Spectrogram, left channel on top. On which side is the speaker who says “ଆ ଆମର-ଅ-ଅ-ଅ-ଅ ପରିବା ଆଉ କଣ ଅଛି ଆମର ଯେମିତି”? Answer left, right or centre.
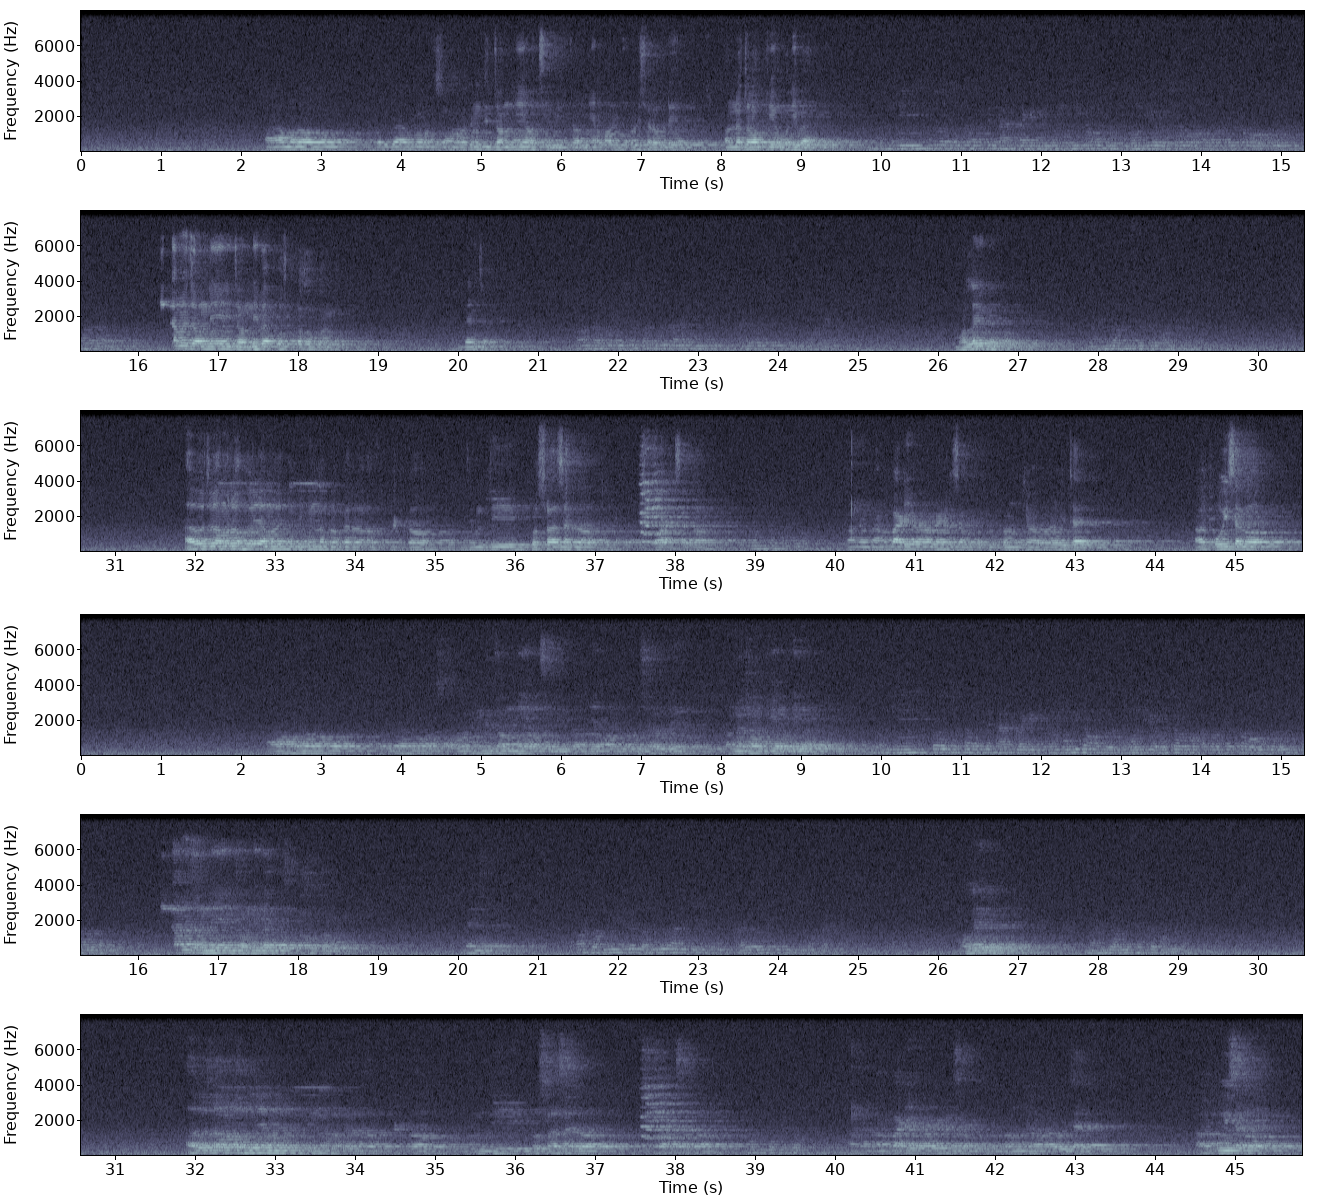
Left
